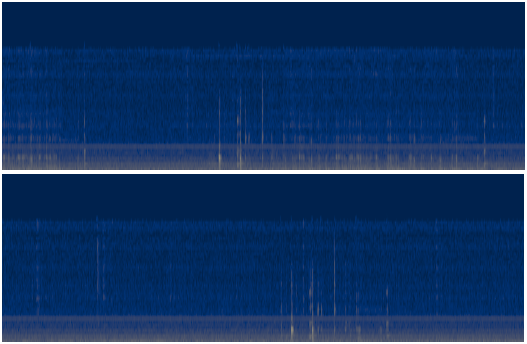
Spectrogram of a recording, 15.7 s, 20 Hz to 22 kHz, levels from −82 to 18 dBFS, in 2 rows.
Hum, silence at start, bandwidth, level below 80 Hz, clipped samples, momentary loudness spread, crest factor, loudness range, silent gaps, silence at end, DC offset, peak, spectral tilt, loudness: none; 0 s; 16 kHz; -46 dBFS; under 0.1%; 11 LU; 28 dB; 6 LU; none; 0 s; under 0.1%; -14 dBFS; -4.5 dB/octave; -44 LUFS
